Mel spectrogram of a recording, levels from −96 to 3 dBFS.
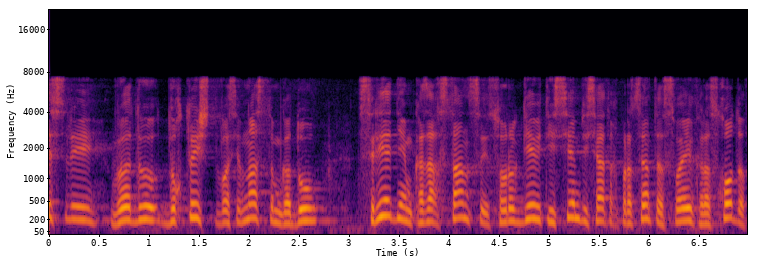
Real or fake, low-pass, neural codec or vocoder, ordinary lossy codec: real; 7.2 kHz; none; none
